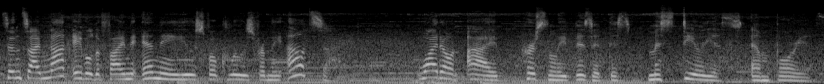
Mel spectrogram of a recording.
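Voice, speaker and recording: Haughty genius scientist played by a woman, higher-pitched, theatrical and condescending, for a game with music behind her. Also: lively intonation, normal speed, natural voice. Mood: smug, explanatory. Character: haughty, playful genius woman researcher, theatrical and self-assured. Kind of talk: video game voice acting.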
